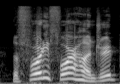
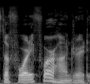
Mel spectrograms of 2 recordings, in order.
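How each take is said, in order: First: "The forty-four hundred" said higher and louder, a rising announcement with the weight on "forty-four"; announced title. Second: Said in the usual way. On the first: Shown as a demonstration. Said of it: "pronounced The Forty-four hundred".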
